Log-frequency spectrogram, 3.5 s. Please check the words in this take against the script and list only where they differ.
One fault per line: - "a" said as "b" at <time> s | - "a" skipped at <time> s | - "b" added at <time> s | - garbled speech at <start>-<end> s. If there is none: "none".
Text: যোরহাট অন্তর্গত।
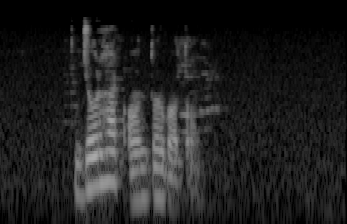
none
